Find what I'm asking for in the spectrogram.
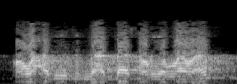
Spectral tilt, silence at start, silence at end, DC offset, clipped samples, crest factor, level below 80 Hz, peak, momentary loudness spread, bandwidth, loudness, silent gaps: -3.5 dB/octave; 0.15 s; 0 s; under 0.1%; under 0.1%; 10 dB; -48 dBFS; -4 dBFS; 5 LU; 8.6 kHz; -14 LUFS; none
